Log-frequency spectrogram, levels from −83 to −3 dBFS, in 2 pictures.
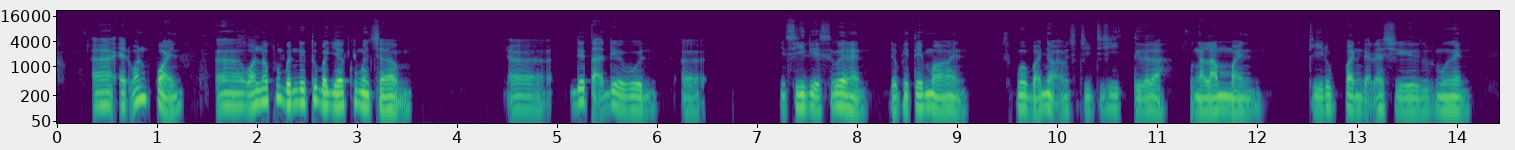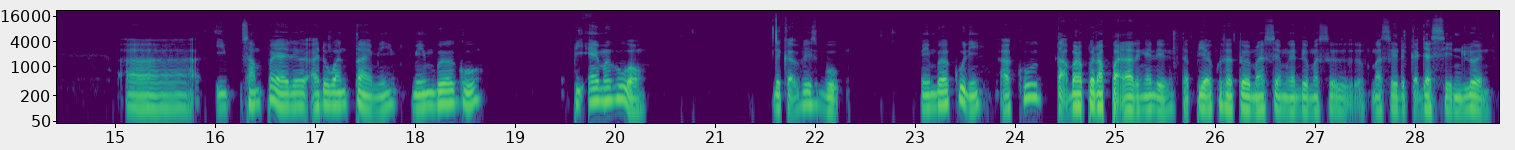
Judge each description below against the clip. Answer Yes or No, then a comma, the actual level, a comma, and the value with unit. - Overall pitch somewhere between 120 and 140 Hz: No, low, 105 Hz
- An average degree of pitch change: Yes, average, 3.9 semitones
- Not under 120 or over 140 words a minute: No, fast, 155 wpm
